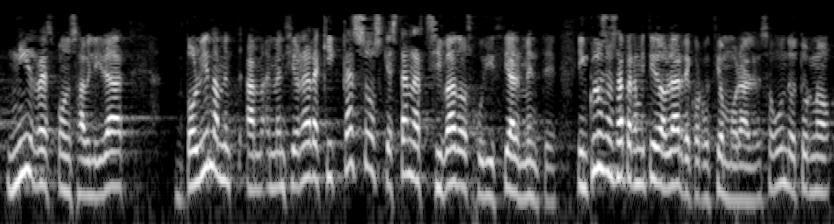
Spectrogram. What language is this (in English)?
Spanish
